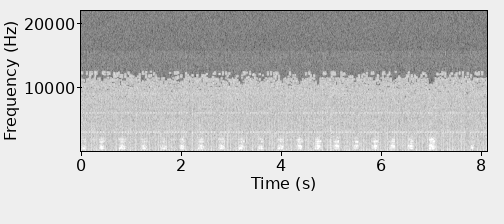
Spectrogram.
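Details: Mildred the mastiff on a road trip, inside a car: a rapid run of short, sharp yelping barks, roughly two or three each second at a fairly even pace, over a steady low engine hum.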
